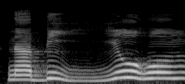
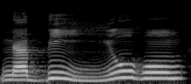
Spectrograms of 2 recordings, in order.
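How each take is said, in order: No difference in how they are said.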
